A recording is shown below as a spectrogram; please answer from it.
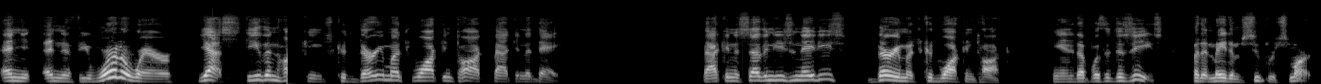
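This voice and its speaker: A man hosting a live stream in casual chat, joking and rambling, with a quick wit. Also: on the high side, lively intonation, fairly bright tone, no echo. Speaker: stream host.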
